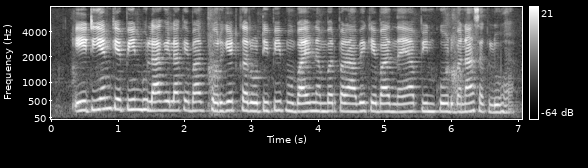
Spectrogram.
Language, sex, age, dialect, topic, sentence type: Magahi, female, 31-35, Western, banking, question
